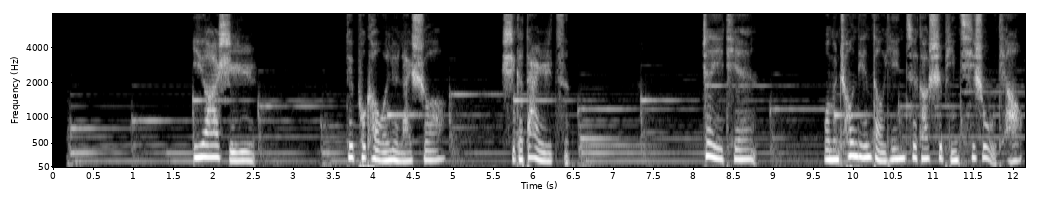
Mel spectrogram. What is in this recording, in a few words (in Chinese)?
女-走心旁白 情绪舒缓; 文旅; 浦口文旅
